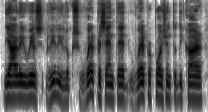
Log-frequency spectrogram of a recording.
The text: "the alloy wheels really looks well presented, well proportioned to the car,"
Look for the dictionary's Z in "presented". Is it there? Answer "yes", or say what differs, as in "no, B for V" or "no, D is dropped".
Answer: no, S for Z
